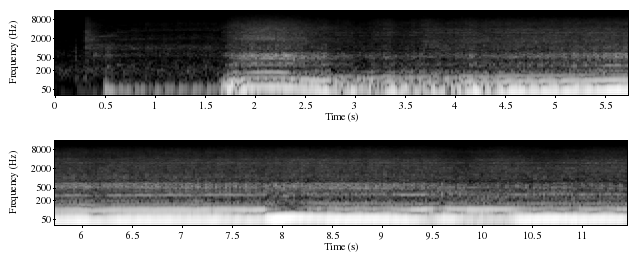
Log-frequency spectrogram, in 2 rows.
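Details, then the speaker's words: Revived E60 BMW M5, V10, 6-speed manual, salvage car with a previously locked engine: cranks, catches and settles into a steady idle with a constant whine over it from a noisy power steering pump; no check engine light. "I hate that pump. Stop whining. Every time with these power steering pumps. Every single time, same story."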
